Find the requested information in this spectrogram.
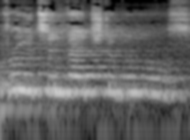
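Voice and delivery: very high, held-out chanting call; imitated vendor shout. Vendor goes by announcing their presence, mock shout. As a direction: sing it out high like a street seller. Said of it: "and they're shouting".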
